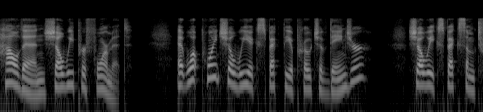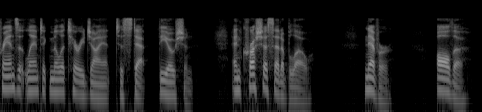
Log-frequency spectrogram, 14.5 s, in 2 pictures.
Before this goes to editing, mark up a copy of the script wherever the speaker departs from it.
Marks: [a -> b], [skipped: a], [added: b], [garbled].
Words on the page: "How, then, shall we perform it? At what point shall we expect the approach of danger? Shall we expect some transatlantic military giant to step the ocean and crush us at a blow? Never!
"How, then, shall we perform it? At what point shall we expect the approach of danger? Shall we expect some transatlantic military giant to step the ocean and crush us at a blow? Never! [added: All the]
